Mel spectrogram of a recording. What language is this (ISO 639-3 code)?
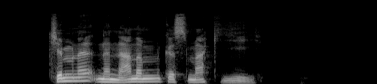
glv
